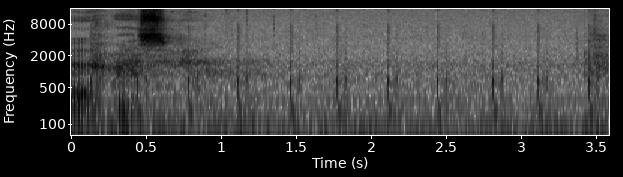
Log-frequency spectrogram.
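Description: Footsteps tap steadily on a wooden floor.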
